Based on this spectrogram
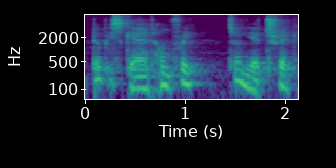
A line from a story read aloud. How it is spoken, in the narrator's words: whispered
